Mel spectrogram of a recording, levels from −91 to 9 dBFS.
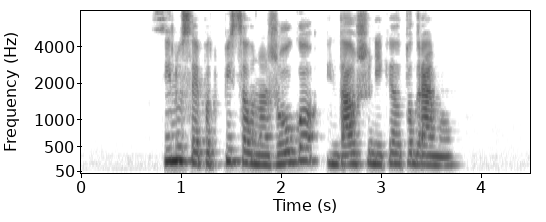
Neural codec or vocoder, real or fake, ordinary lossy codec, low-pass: none; real; none; none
